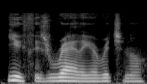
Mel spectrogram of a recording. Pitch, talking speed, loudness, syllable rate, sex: 155 Hz, 160 wpm, -19 LUFS, 6.9 syllables/s, female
